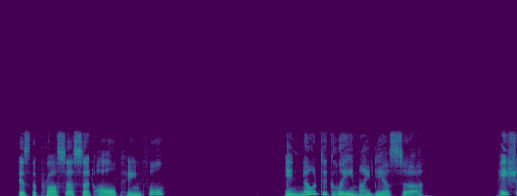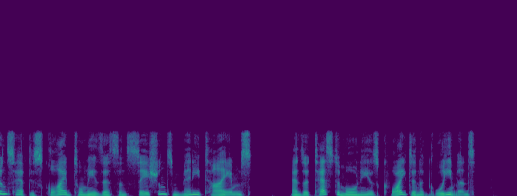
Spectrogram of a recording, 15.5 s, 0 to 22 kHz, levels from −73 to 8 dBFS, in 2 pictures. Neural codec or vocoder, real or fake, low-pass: none; real; 7.2 kHz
